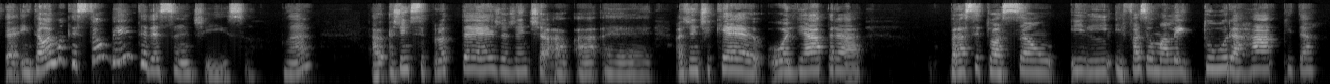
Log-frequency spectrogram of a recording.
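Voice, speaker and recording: A woman speaking casually in a church group discussion, lively and laughing through her examples. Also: fairly high pitch, a little slow. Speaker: Bible study participant.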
